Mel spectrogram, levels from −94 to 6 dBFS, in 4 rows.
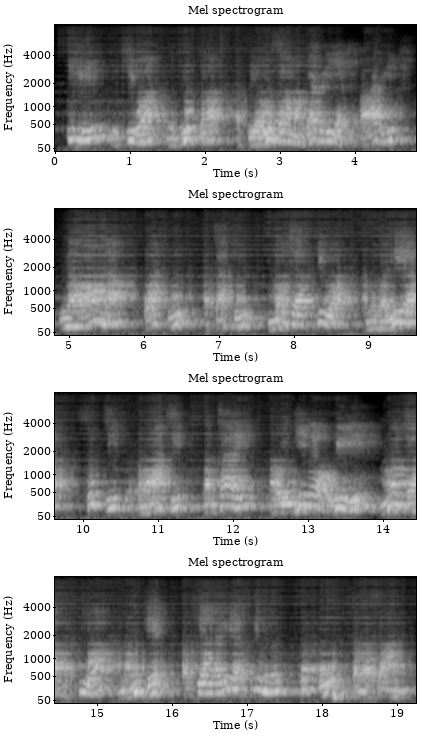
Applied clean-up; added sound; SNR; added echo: neural separator model SepFormer DNS4.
